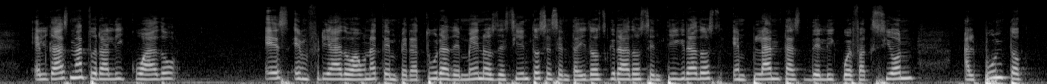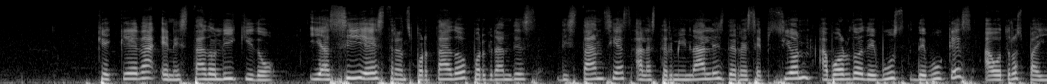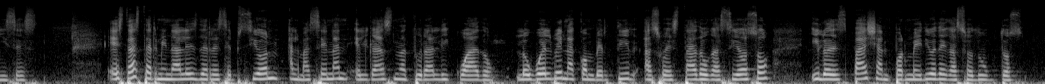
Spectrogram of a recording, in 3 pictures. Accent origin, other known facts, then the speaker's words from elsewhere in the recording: Ensenada, Baja California, Mexico; venimos de Ensenada, Baja California.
